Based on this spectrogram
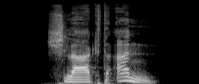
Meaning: second-person plural present of anschlagen
- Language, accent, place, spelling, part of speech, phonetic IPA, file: German, Germany, Berlin, schlagt an, verb, [ˌʃlaːkt ˈan], De-schlagt an.ogg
